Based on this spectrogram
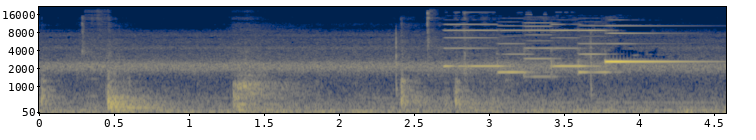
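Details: Samsung dryer that hummed without tumbling (suspected faulty motor), plugged in for testing after repair: a few clicks, then stepped electronic beeps ending in a held tone; normal power-on chime.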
